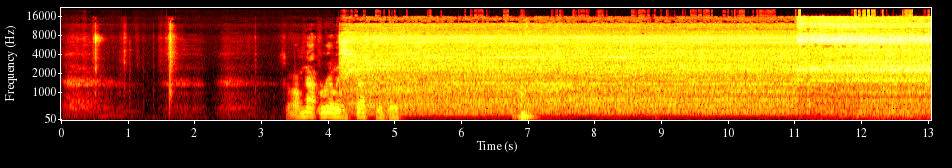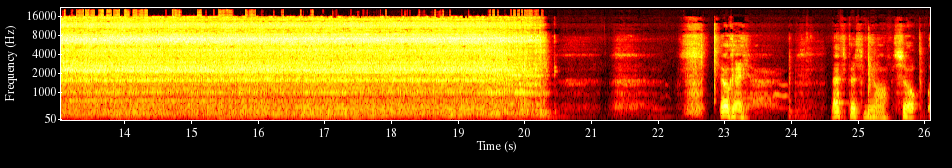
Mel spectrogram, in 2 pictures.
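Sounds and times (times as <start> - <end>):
cutoff tool cutting metal: 4.2 - 20.5.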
